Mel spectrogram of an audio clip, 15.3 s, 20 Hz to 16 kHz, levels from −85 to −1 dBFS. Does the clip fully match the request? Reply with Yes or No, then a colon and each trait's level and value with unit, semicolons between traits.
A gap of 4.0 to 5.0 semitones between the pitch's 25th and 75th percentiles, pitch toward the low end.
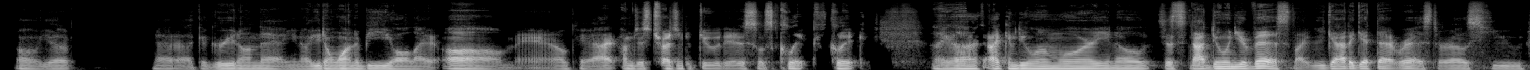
No: narrow, 2.5 semitones; very low, 90 Hz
